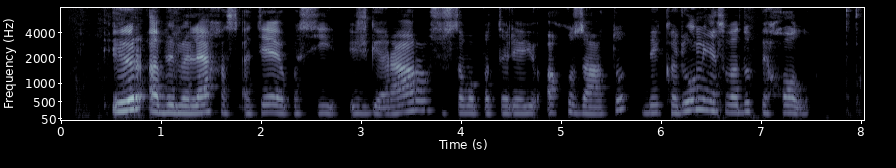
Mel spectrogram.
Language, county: Lithuanian, Kaunas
